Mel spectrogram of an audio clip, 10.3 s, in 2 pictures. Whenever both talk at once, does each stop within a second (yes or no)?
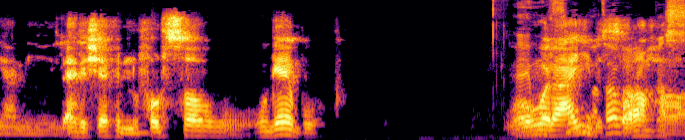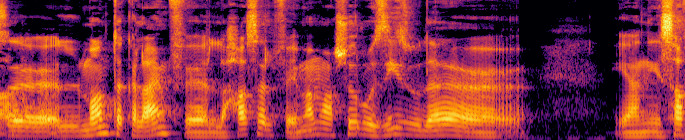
no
